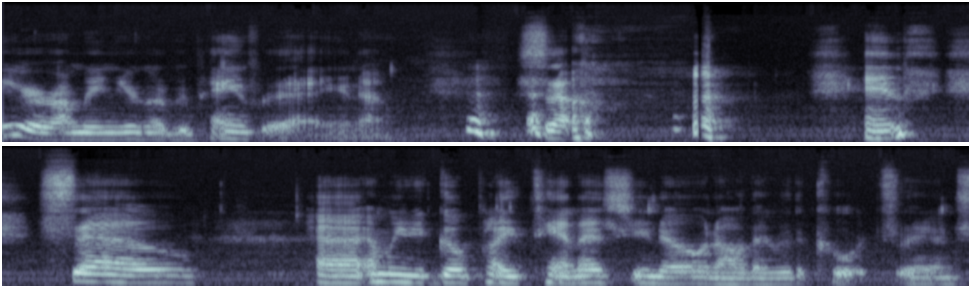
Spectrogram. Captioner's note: laughter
